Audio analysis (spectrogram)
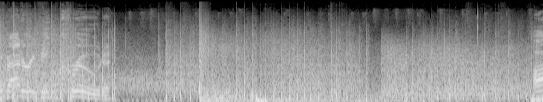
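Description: Machine guns spray a house in a military combat game, with dense rapid bursts crackling almost without pause, sharp individual shots mixed in and a voice talking over the firing.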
